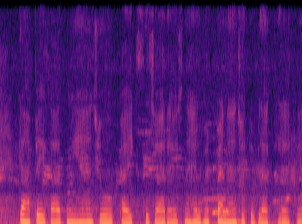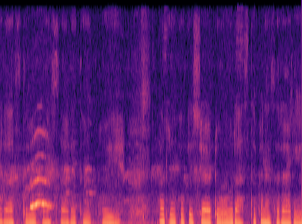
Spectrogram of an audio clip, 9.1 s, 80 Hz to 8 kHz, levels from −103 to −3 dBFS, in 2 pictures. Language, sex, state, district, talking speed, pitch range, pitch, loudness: Hindi, female, Jharkhand, Sahebganj, 240 wpm, 200-210 Hz, 205 Hz, -33 LUFS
